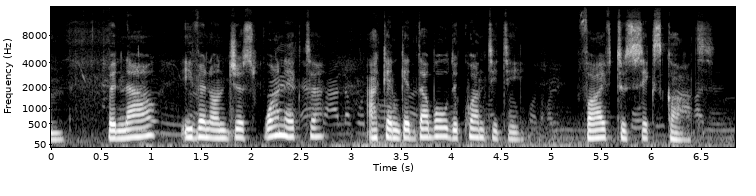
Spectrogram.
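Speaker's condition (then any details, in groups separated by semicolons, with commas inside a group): No condition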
